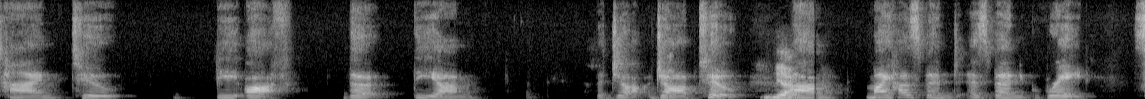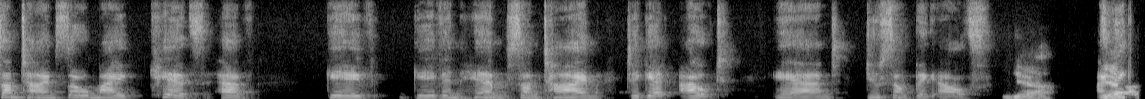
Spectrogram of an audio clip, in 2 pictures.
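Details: Adult woman with aphasia after a stroke from a brain AVM about three to four years earlier; still in speech therapy.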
